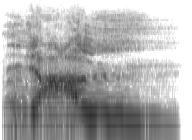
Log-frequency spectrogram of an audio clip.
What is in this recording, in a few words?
Male Troll Death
